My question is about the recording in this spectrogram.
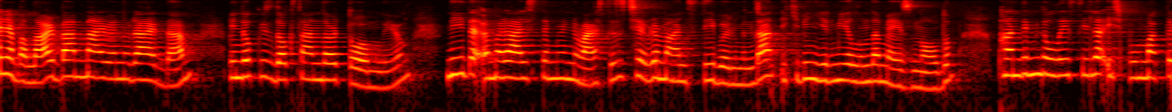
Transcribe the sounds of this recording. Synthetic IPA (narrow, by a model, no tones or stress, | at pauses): eɾabalˠaɾbænmæɾvɛnuɾæɾd̪æm | b̥ind̪o̞kʰuzjyzd̪o̞ksand̪ø̞ɾt̪̚d̪o̞umlˠujum | nijd̪ɛʔø̞meɾaːlʲist̪ʰemiɾynivæɾsi̥t̪ʰe̞sit͡ʃʰɛvɾemyɦand̪i̥st̪iːibø̞lʲymynd̪ænicʰibinjiɾmijilˠɯnd̪amejzuno̞lˠd̪um | pʰand̪e̞mid̪o̞lˠajɯsɯjlˠaʔiʃbulˠmakt̪ʰa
